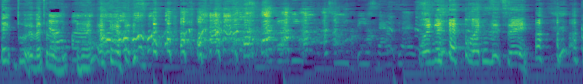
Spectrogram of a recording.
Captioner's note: loud laughter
